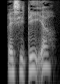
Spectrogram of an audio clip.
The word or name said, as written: residere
